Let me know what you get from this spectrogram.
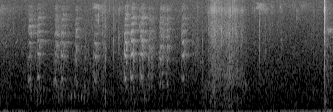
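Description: A bird chirping in a few quick runs of short, high notes, then a brief rustle of leaves and one sharp snip near the end as pruning shears cut a cacao pod from the tree.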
